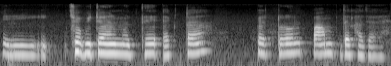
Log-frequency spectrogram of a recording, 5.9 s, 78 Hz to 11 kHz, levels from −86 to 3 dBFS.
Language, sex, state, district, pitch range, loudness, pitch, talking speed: Bengali, female, Assam, Hailakandi, 185-210 Hz, -17 LUFS, 205 Hz, 80 wpm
